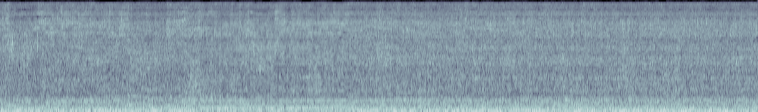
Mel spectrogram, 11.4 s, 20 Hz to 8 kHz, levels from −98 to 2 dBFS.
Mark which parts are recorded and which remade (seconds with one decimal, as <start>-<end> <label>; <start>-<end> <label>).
0.0-3.0 recorded; 3.0-5.3 remade; 5.3-11.4 recorded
